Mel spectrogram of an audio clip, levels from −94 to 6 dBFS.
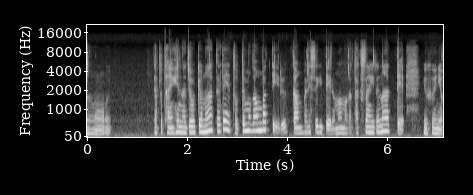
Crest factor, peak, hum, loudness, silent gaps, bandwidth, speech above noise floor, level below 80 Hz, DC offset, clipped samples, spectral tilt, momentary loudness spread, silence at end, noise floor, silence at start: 14 dB; 0 dBFS; none; -14 LUFS; none; 12.5 kHz; 32 dB; -50 dBFS; 0.2%; under 0.1%; -4.5 dB/octave; 9 LU; 0 s; -45 dBFS; 0 s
